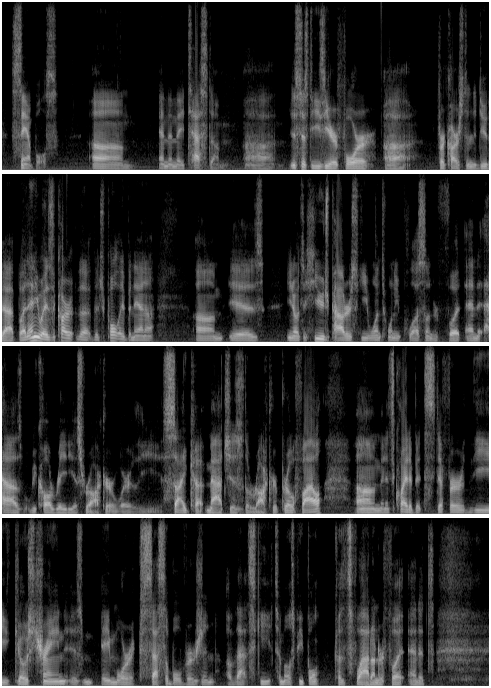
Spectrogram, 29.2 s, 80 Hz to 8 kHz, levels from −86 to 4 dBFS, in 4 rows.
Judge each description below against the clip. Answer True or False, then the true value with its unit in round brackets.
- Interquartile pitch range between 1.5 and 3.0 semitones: True (2.5 semitones)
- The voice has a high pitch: False (90 Hz)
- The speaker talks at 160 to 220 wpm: True (165 wpm)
